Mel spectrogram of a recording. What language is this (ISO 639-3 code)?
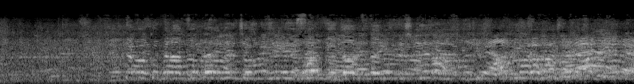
tur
